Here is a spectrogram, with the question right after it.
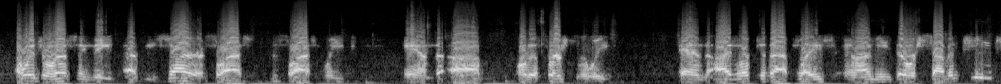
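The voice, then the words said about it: Slightly rough, congested voice. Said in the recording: “you can probably tell in my voice, a little tail end of it, just getting over one of those terrible colds”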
